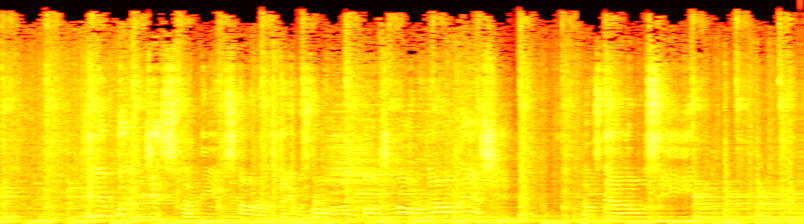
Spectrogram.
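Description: Live country-rock band playing an instrumental break: electric guitar playing bending lead notes over bass guitar and a steady drum beat.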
